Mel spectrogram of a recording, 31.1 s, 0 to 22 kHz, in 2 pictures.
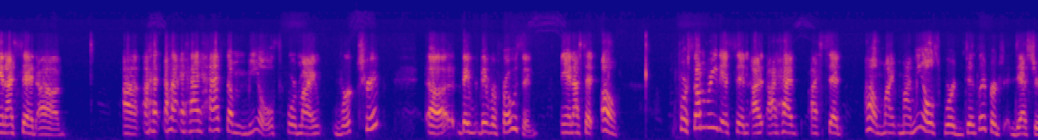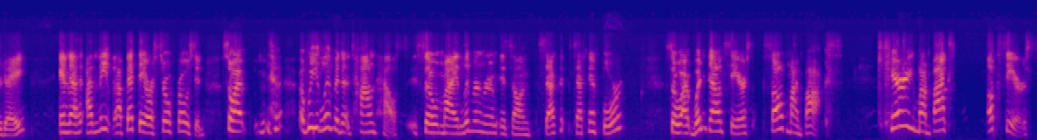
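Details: Woman nearly 10 years after an ischemic stroke at age 36 that damaged about a third of her brain, including the speech center, initially leaving her unable to speak; she has repetitions and word-finding pauses from post-stroke aphasia and apraxia of speech.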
